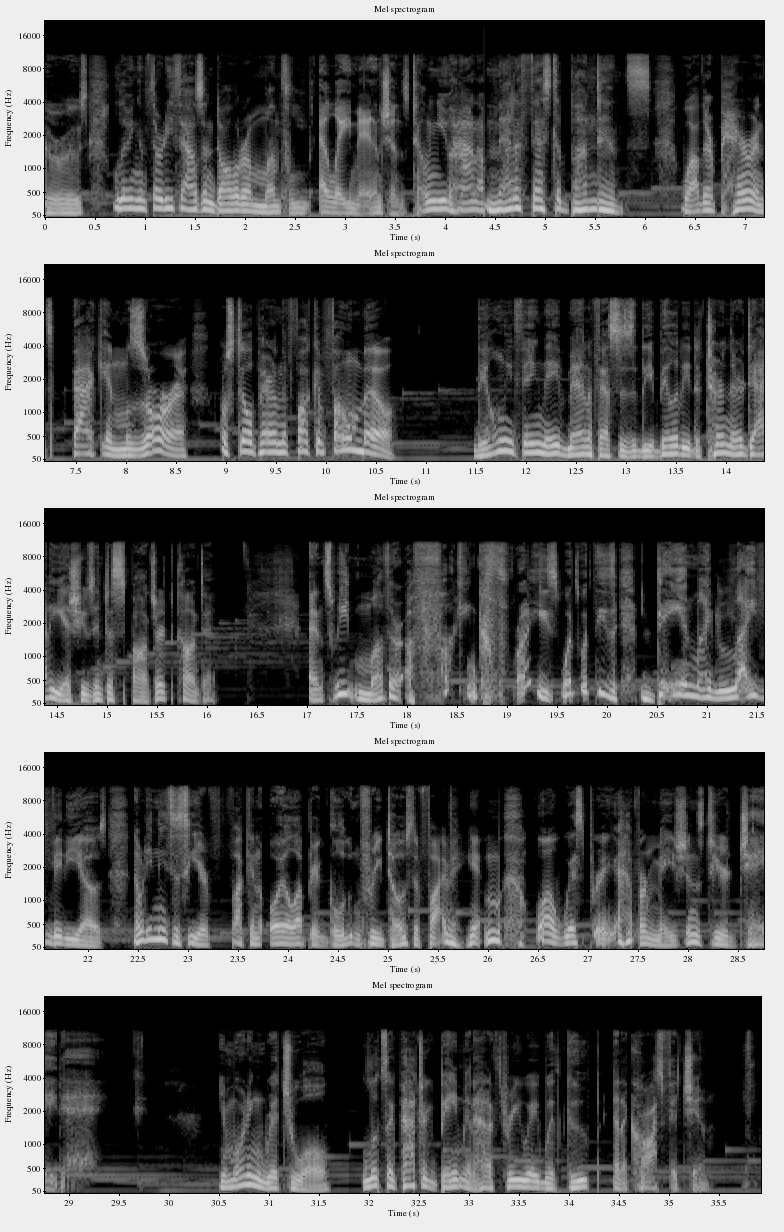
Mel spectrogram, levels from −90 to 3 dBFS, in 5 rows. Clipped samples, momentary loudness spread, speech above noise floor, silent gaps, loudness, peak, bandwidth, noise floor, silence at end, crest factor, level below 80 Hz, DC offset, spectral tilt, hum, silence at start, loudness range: under 0.1%; 8 LU; 33 dB; none; -26 LUFS; -14 dBFS; 11.5 kHz; -58 dBFS; 0.1 s; 12 dB; -50 dBFS; under 0.1%; -5.5 dB/octave; none; 0 s; 4 LU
